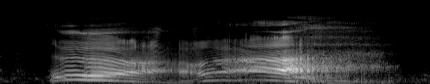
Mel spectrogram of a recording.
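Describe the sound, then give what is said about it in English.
A voice imitates the groan of someone getting out of bed in the morning. It is a single drawn-out moaning vowel of about three and a half seconds that dips in pitch midway, then swells louder before fading. “Some of us are old enough now that when you get up in the morning to get out of bed, there is a groan.”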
